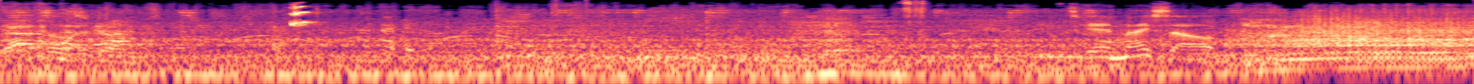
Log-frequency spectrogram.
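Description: Race car engines idle with a deep, rough rumble.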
